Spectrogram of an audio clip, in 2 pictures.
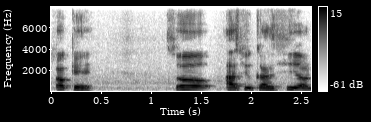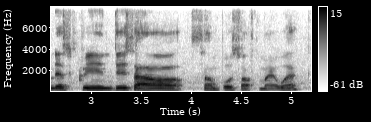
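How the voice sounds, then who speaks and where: A middle-aged man from Ghana with a Ghanaian English accent, giving an unhurried webinar talk over a video call, often pausing on "uh" and "yeah". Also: a little high, steady tone, a bit bright. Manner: unhurried, repeats words, frequent "uh" and "yeah". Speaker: guest speaker. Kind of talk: webinar presentation.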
